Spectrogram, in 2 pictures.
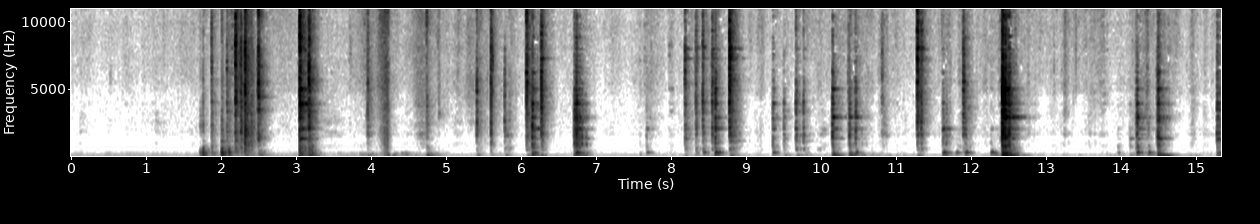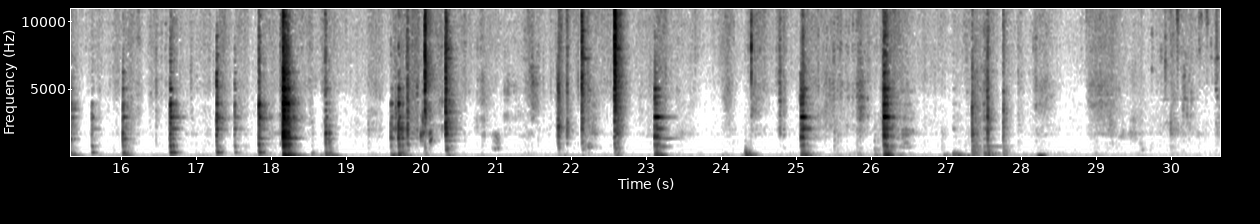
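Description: Irregular knocks and clinks of a wooden stick and hands against a ceramic bowl as a cheesecloth bundle of curds is knotted around the stick, starting about two seconds in. A faint steady low hum runs underneath.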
